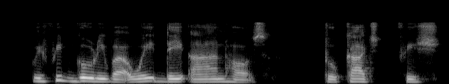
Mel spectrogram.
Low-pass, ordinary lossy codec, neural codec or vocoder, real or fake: 7.2 kHz; MP3, 64 kbps; codec, 24 kHz, 0.9 kbps, WavTokenizer, small release; fake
